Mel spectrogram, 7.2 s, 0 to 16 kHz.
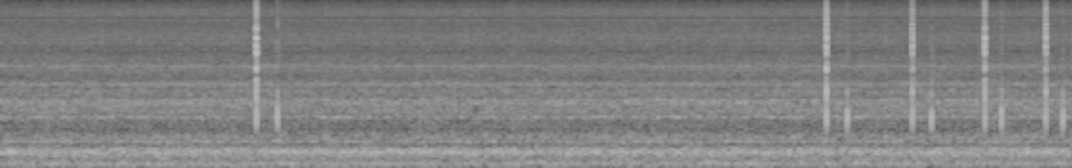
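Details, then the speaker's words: Chinese copy diesel parking heater in a camping case, brand new, at the highest setting of 3.2 pulses per second with the outlet temperature unchanged from lowest: a loud, steady roar of fan and burner with faint ticks, moving much more air. Normal full-power running. "i'm just moving a ton more air you can hear by how much louder i have to talk just to hear the top of it"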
